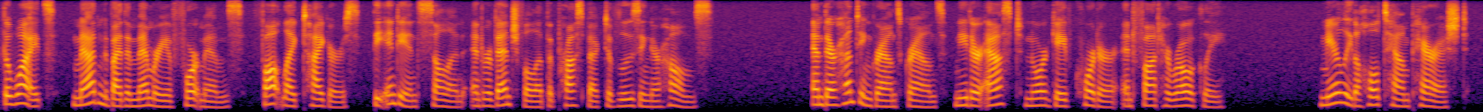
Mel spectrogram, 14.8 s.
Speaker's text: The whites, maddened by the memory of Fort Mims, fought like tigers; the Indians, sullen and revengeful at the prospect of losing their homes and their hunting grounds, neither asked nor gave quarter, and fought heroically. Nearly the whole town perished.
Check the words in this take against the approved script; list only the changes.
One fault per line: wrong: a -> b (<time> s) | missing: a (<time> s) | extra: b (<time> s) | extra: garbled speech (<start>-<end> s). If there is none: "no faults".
extra: grounds (9.0 s)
